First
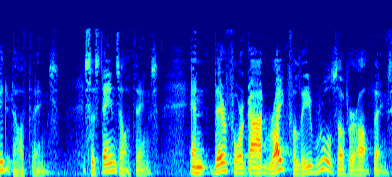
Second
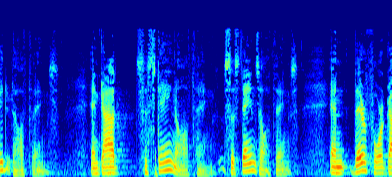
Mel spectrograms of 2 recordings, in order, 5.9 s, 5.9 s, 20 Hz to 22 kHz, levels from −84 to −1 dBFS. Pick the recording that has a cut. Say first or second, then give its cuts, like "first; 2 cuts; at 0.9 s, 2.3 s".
first; 1 cut; at 1.2 s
